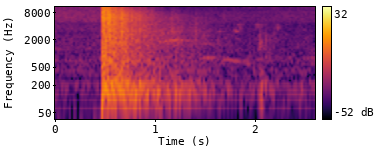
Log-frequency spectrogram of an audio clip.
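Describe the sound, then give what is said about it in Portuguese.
A bomb squad detonates a suspicious box on a residential street in Curitiba. One sudden, loud blast fades into a long rumbling decay, followed by a faint, short thump. “O esquadrão antibombas foi acionado e, por segurança, explodiu a caixa.”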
